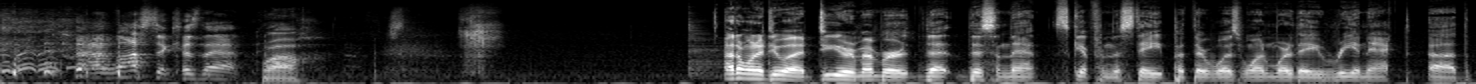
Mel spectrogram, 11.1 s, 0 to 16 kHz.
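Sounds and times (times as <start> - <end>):
laughter: 0.0 - 1.3
speech: 0.6 - 3.6, 5.4 - 11.0
sneeze: 3.4 - 3.8.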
